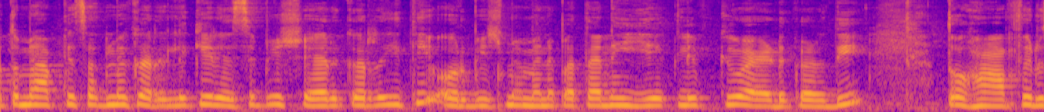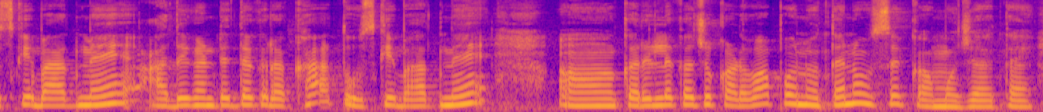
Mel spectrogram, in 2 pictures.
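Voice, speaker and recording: Chatty woman vlogger with a mellow voice. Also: fairly high pitch. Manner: chatty, rambling, homely cooking talk. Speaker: family vlogger. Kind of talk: casual vlog narration.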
